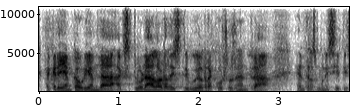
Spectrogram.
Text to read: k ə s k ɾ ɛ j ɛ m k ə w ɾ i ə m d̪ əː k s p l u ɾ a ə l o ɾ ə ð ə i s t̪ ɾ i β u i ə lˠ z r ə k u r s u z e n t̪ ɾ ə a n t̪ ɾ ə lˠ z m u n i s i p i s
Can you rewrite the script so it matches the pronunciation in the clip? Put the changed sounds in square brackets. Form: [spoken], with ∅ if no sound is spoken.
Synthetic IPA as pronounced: k ə [∅] k ɾ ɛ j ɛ m k ə w ɾ i ə m d̪ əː k s p l u ɾ a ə l [ɔ] ɾ ə ð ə i s t̪ ɾ i β u i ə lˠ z r ə k u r s u z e n t̪ ɾ ə [e] n t̪ ɾ ə lˠ z m u n i s i p i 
